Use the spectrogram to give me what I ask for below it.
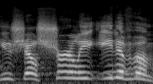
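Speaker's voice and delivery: SURELY driven home, high and loud; emphatic. Acted. Preacher quotes God's permission to Adam, emphatic on "surely". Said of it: "it's emphatic".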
